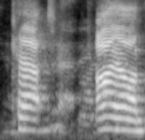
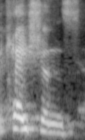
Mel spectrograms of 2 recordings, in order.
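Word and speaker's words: cation: tried to emphasize that it's cat ion for pronunciation a lot of people say Cashion's and I'm like dudes it's not Casey Jones stupid cat ion okay all right part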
